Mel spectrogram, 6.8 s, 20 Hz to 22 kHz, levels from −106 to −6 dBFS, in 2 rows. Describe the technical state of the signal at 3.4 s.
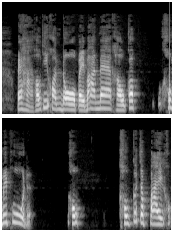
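At 3.35 s a gap between stream segments interrupts the speech. The time stamps of adjacent 4-second segments leave about 6 ms uncovered, and the player fills that hole with silence. The result is a brief, hard-edged dropout with no audio lost.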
